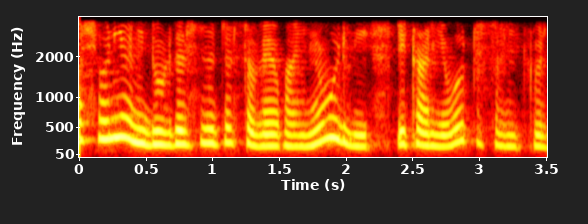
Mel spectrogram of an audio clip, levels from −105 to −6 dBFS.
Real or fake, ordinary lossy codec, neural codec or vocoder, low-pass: fake; none; autoencoder, 22.05 kHz, a latent of 192 numbers a frame, VITS, trained on one speaker; 3.6 kHz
